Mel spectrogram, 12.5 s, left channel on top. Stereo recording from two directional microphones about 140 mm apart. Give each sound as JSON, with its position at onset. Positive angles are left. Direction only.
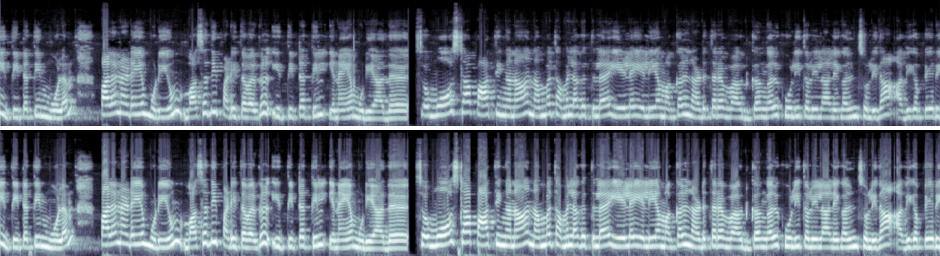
{"t": 0.5, "sound": "a woman's voice", "side_deg": -15}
